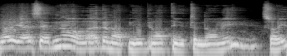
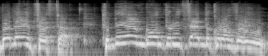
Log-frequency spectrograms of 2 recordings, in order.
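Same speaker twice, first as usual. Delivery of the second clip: pitched-up delivery, sounding like teeth are missing; 5 semitones higher than usual. Claiming someone speaks like Zakir Naik, the speaker then does a Zakir Naik impression. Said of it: "he speak like a Zakir Naik".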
